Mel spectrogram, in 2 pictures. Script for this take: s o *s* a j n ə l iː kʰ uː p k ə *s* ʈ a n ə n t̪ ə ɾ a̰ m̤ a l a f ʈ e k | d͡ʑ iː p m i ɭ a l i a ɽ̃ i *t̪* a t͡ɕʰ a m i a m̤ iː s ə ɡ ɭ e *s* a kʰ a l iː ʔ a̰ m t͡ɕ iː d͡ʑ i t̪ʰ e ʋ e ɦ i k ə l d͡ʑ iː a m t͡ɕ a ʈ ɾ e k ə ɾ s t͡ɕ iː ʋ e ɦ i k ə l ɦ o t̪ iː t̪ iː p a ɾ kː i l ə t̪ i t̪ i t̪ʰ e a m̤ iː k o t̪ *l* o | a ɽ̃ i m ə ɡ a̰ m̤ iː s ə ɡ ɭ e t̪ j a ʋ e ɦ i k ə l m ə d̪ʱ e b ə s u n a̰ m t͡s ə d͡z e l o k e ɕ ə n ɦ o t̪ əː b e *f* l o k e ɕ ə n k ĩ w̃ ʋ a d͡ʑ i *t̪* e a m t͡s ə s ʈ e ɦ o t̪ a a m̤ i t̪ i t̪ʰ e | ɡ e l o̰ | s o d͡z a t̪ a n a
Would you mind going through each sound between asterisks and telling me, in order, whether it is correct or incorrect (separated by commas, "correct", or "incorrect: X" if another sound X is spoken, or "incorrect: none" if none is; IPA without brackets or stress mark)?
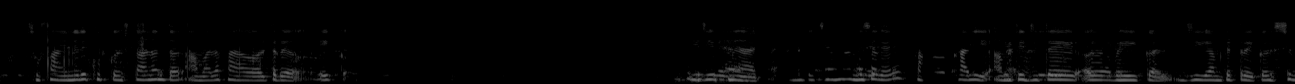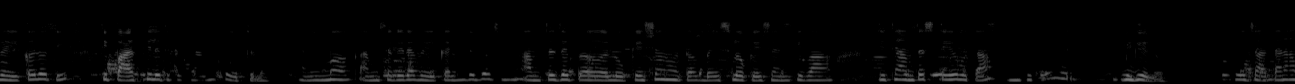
incorrect: f, incorrect: ʂ, correct, incorrect: f, correct, incorrect: s, incorrect: t̪ʰ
